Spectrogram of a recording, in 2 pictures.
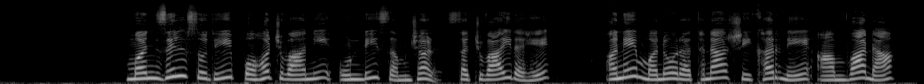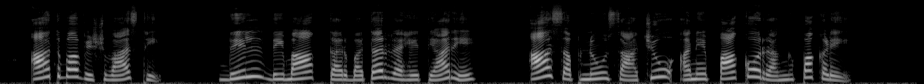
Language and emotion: Gujarati, neutral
